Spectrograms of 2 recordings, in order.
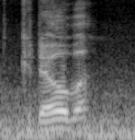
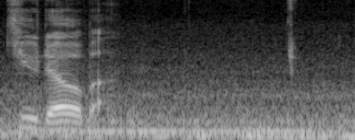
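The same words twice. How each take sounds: First: It begins with a plain K sound. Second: It begins with the spoken letter name Q. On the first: The speaker calls it wrong. "It's not Qdoba. Q is not just like a, a, a different K" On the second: The speaker calls it right. "you just say the letter Q and then say Doba"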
